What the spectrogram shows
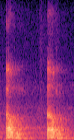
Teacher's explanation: Kalau kita membaca ro dengan ar itu tidak dapat tebalnya ro ya. Kalau makhrajnya ar itu benar ya.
